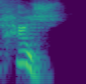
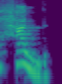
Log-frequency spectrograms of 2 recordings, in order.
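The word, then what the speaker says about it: Hajj (حج): That's Hag in Arabic is Hajj. But in Egyptian Arabic, they don't pronounce the J, they pronounce the G. So in Egyptian Arabic, it's called Hag.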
